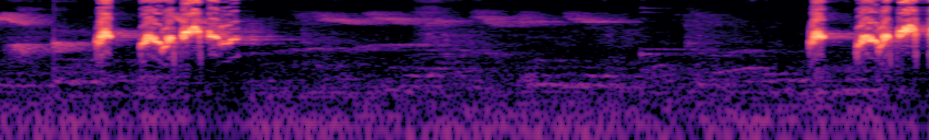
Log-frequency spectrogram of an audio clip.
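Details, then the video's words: Lively red-whiskered bulbul song for stimulating other bulbuls to sing hard: a quick phrase of five chirpy, warbling notes, a pause of about three seconds, then the next phrase begins. "Chào Mào Hót - Kích Chim Hót Xung"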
